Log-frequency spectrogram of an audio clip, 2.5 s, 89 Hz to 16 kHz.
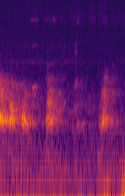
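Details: Litter of 31-day-old Belgian Malinois puppies in Arizona, three-quarters French lines, filmed January 18, 2014: three bright, high yips spaced about a second apart, with a person talking in the background.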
